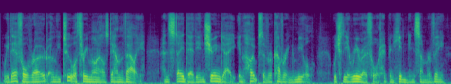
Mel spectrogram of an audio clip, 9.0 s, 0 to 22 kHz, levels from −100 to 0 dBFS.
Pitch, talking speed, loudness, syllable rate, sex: 110 Hz, 220 wpm, -20 LUFS, 6.2 syllables/s, male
